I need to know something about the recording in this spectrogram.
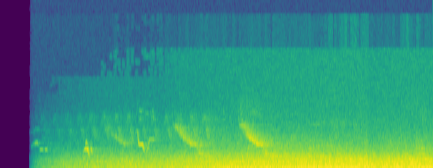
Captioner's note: birds chirping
